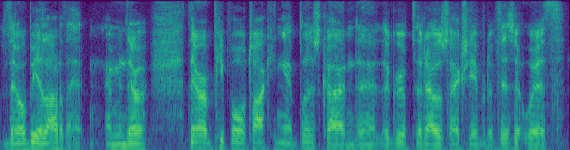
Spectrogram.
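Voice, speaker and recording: A man's voice: deep voice, fairly even intonation, fast, pushed and bright, no echo. A man talking casually and explaining things articulately, as a panelist on a gaming podcast.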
